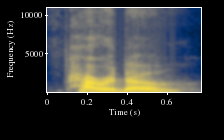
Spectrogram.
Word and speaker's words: peridot: Running through them again, peridot, red jasper, sunstone, black onyx, amber. Oh, you said the T is silent? So, what is it? Peridot? Peridot? Paradot? The T is silent. It's paradot.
